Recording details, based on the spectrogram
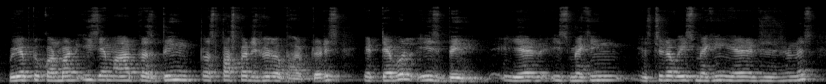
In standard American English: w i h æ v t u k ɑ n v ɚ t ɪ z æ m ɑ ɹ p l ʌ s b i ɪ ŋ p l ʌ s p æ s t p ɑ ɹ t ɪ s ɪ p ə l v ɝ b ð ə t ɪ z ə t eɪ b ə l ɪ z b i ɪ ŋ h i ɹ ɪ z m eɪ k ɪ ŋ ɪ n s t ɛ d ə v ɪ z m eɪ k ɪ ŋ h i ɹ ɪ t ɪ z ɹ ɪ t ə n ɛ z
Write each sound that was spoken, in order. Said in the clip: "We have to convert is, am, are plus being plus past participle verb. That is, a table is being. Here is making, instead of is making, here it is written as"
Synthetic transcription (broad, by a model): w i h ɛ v t u k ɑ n b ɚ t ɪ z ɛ m ɑ ɹ p l ʌ s b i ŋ p l ʌ s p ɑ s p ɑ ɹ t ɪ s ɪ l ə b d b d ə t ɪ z ə t eɪ b ə l ɪ z b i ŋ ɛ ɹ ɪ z m eɪ k ɪ ŋ ɪ n s t ɛ d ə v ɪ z m eɪ k ɪ ŋ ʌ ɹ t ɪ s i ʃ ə n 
